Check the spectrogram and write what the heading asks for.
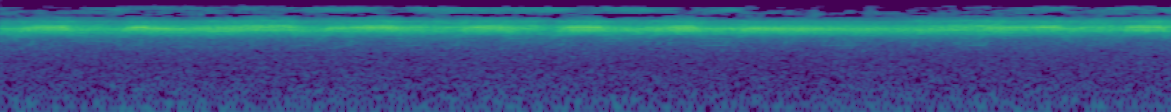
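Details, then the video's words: Male Japanese cicadas singing in summer with their tymbals: a continuous high shrill drone with rhythmic pulsing swells roughly every second or so, no other clear sounds. "Japan Summer Cicada Shrilling"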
